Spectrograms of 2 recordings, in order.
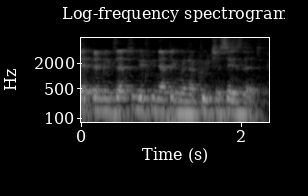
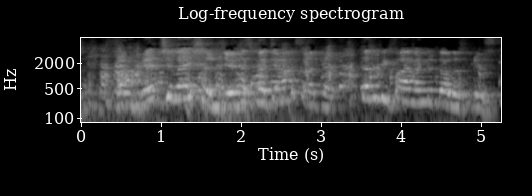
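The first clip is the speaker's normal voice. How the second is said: laughing punchline; 7 semitones higher, 8 dB louder than usual. Acted.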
